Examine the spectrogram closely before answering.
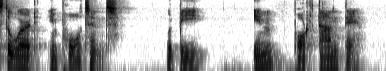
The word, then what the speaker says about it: importante: To express the word important would be importante. Let's count the syllables. We have im, por, tan, te. Importante.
